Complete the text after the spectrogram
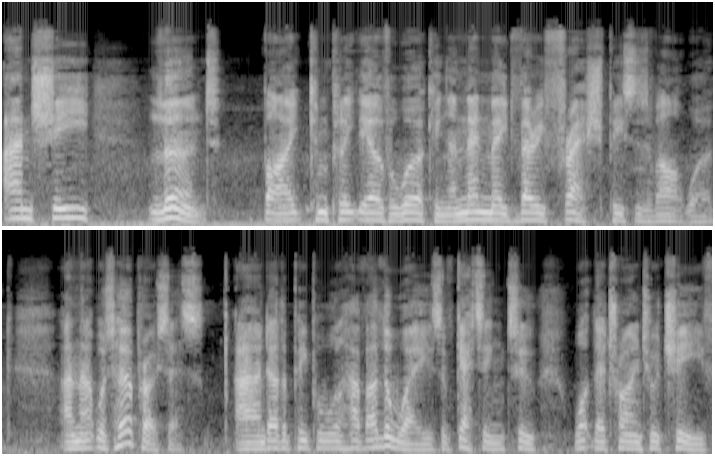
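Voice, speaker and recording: In a normal speaking voice, a man talks at a fairly slow pace with a medium pitch and ordinary pitch variation. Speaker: artist. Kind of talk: casual vlog talk.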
